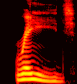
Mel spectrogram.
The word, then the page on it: rage: réidʒ; レェイジ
